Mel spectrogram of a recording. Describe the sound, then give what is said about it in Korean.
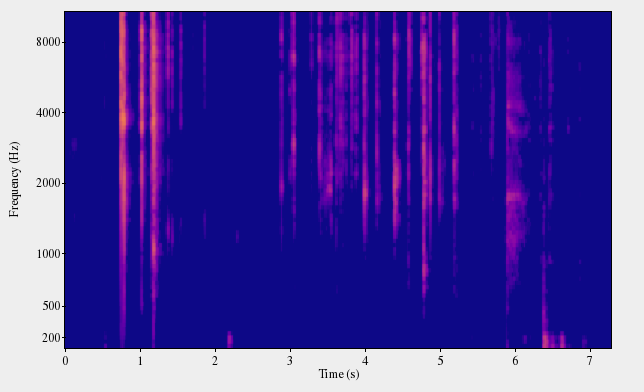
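A can of Carlsberg, a Danish beer taken from the fridge, is handled with several sharp metallic clicks and light taps, then popped open with a brief fizzing hiss followed by a soft low rumble. No one speaks. “저는 지금 냉장고에 있던 게 칼스버그가 있어가지고 덴마크 맥주 칼스버그가 있어서 이거를 먹어볼게요.”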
